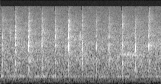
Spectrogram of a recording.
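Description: Fingertips tapping on the side of the other hand: faint, light taps at an even pace of about five a second.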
